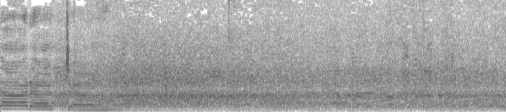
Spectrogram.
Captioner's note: audience laughing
